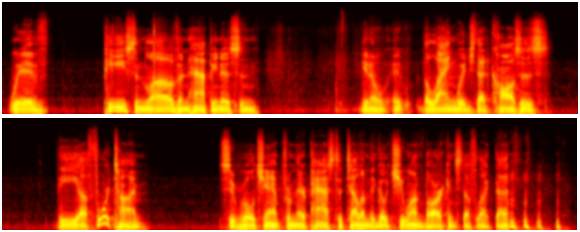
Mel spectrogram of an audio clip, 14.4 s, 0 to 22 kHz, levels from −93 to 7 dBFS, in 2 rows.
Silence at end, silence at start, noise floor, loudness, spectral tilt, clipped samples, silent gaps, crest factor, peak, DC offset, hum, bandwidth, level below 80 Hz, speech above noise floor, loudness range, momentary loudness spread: 0.2 s; 0.1 s; -63 dBFS; -19 LUFS; -6 dB/octave; under 0.1%; none; 16 dB; -4 dBFS; under 0.1%; none; 12 kHz; -36 dBFS; 45 dB; 3 LU; 8 LU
